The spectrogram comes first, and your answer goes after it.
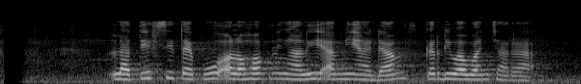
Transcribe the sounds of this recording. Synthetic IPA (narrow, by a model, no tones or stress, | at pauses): lat̪ifsit̪ɛpuɔ̰lɔɦɔk̚niŋalia̰miadamkərdiwawaɲt͡ʃaɾa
